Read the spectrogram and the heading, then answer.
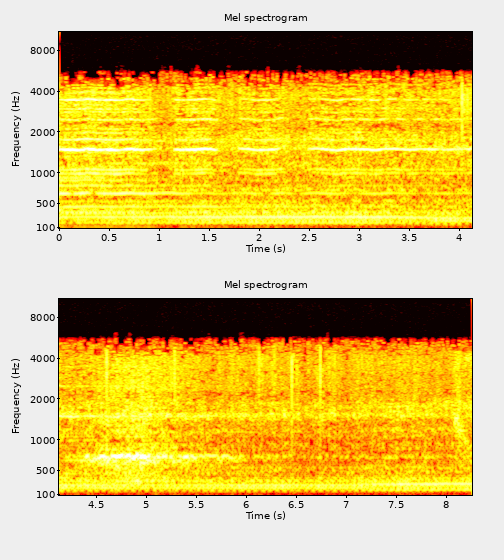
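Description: A steady rumble of idling and slowly creeping car engines in a traffic jam fills the scene, with a constant low drone, harmonic hum and occasional faint horn-like tones, continuous with no talking.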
